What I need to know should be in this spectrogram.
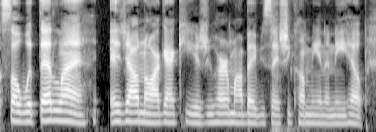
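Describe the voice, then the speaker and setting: A woman speaks at a moderate pace in a very deep, low voice. The recording is very clean, with a silent background. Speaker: nail technician. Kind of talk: tutorial.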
